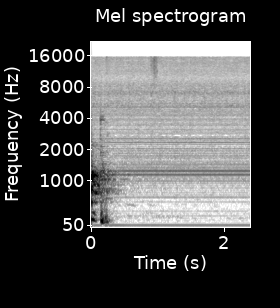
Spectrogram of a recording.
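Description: Faint, steady electrical hum from a microphone and sound system in a pause in speech. The tail of a man's voice is heard at the very start.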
